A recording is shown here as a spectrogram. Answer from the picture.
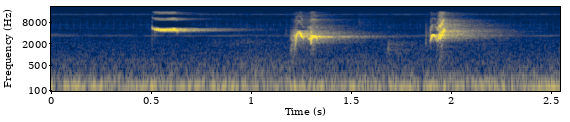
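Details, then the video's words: Training song of a brown-throated sunbird (konin) for raw captive birds: one thin high whistled note followed by two loud, harsh, sharply falling chips about half a second apart. "TERAPI AMPUH UNTUK BURUNG KONIN 100% COCOK BUAT MASTERAN KONIN BAHAN"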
